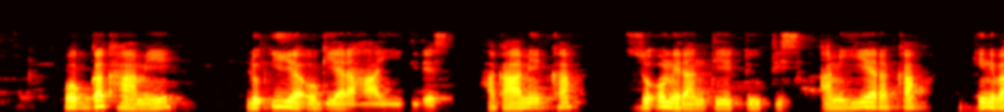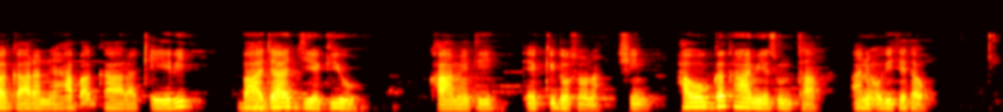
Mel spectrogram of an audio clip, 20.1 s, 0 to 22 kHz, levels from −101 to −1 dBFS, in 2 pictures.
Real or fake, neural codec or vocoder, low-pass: real; none; 7.2 kHz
